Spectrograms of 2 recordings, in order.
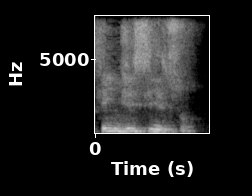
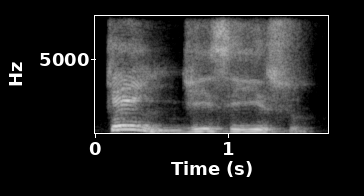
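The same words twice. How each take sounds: First: It is said flat, like a statement. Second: It is said with questioning intonation.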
